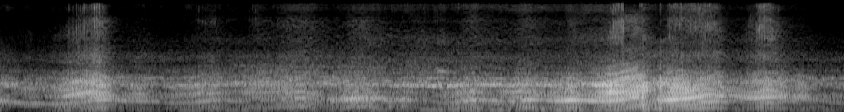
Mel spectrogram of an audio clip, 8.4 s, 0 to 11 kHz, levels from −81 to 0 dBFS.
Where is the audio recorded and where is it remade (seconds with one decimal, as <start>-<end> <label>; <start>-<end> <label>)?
0.0-3.0 recorded; 3.0-4.6 remade; 4.6-8.4 recorded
